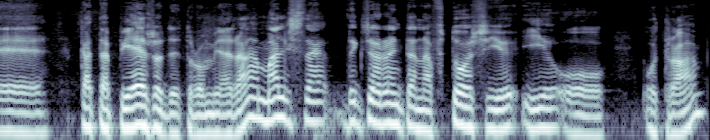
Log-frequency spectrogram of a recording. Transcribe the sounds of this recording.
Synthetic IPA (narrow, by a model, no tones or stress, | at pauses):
e | kɐt̪ɐpie̞zo̞nd̪e̞t̪ɾo̞me̞ɾɐmɐlist̪ɐðeɡzeɾoɐnit̪ɐnɐft̪o̞siio | ot̪ɾɐmp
